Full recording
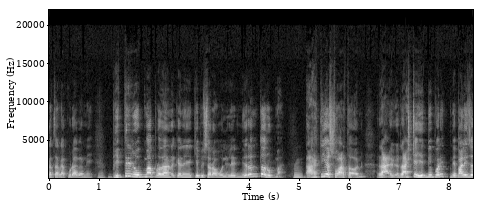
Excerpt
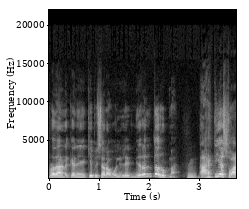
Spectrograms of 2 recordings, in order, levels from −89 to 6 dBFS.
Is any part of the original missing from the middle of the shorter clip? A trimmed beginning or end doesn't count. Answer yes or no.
no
